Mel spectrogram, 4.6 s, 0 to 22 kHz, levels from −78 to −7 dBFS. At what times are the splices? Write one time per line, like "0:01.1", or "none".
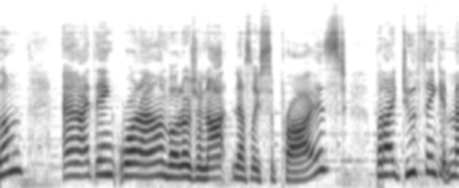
none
